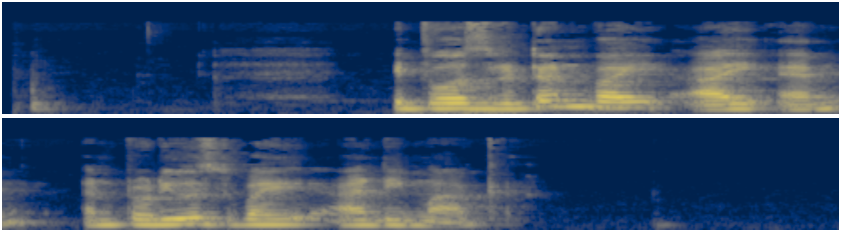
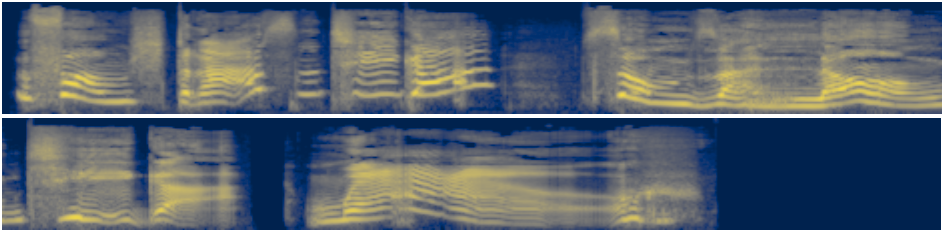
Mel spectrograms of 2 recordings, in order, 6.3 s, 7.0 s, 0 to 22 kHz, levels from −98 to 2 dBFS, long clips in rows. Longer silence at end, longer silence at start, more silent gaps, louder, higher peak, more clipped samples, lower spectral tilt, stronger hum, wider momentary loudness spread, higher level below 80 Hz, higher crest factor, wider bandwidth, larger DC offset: first, 1.35 s vs 0.95 s; about the same, 0.1 s vs 0.05 s; second, none vs 4.47-4.57 s; second, -25 LUFS vs -16 LUFS; second, -8 dBFS vs 0 dBFS; neither; first, -6 dB/octave vs -1 dB/octave; neither; about the same, 13 LU vs 13 LU; first, -64 dBFS vs -74 dBFS; about the same, 20 dB vs 18 dB; second, 11.5 kHz vs 18 kHz; neither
